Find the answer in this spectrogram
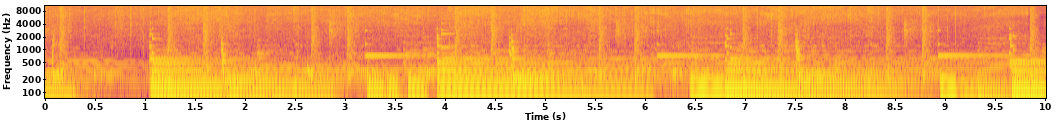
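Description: Background music with sustained chords and a changing bass line, over chopped onions sizzling in a hot metal pan as a wooden spatula stirs and scrapes them.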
